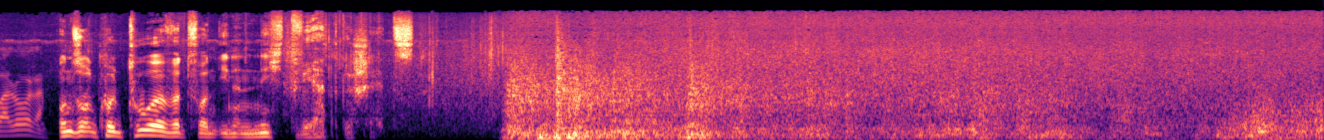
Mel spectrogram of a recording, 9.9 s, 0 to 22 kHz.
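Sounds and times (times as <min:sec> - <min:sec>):
speech: 0:00.0 - 0:04.3
heavy steady rain downpour in a cloudburst: 0:03.8 - 0:09.9
sudden crack of thunder: 0:03.8 - 0:09.9.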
